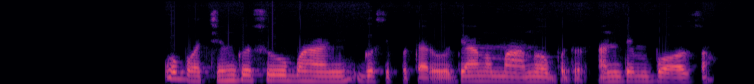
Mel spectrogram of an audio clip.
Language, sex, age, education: Igbo, male, 15-29, tertiary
